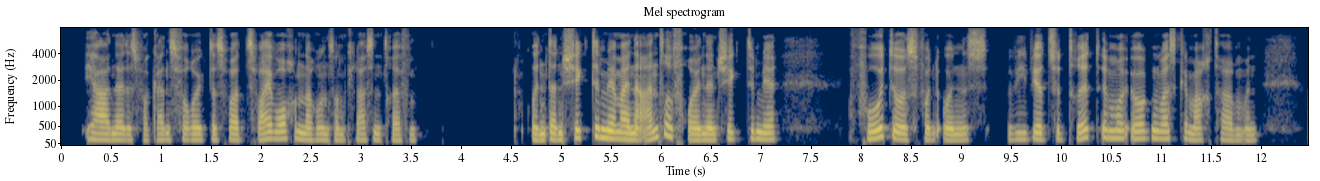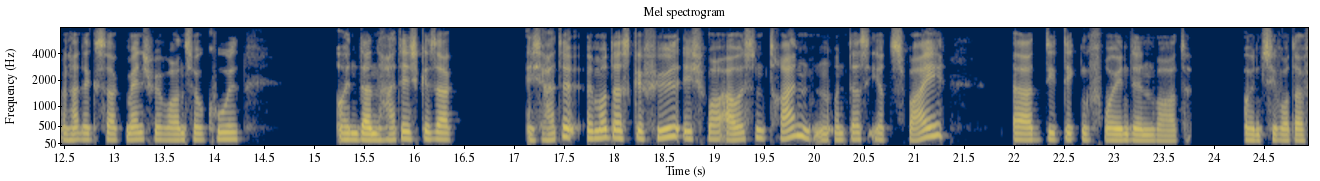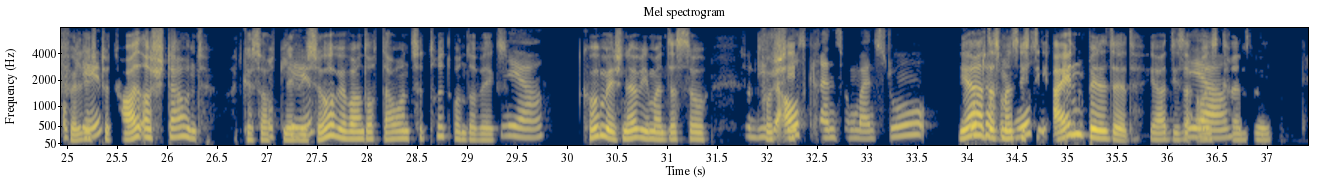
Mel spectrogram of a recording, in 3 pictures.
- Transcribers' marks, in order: none
- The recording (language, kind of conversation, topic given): German, unstructured, Wie wichtig sind Freundschaften in der Schule?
